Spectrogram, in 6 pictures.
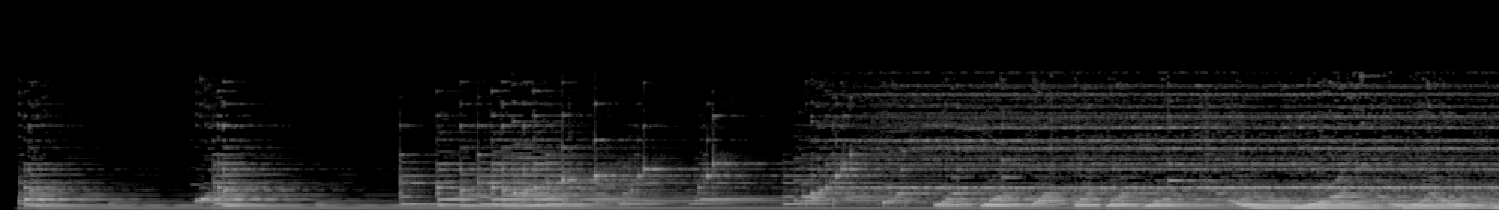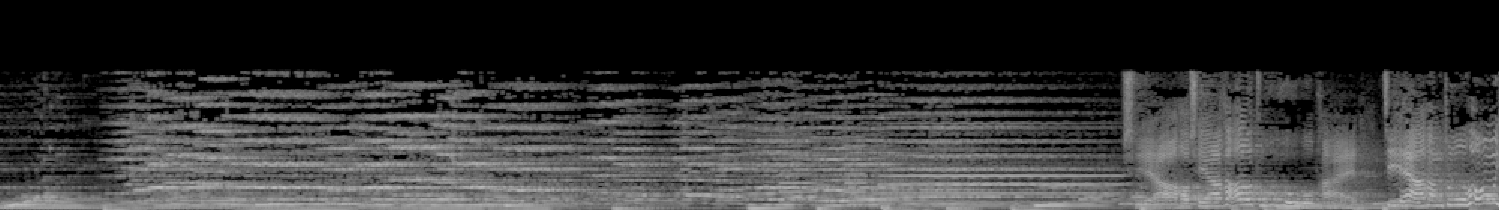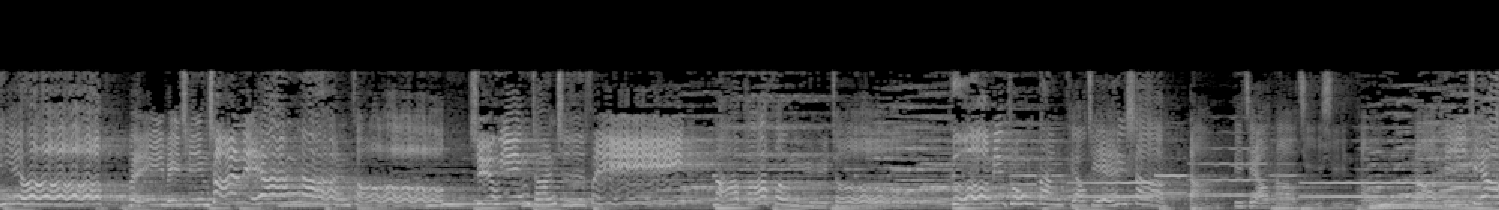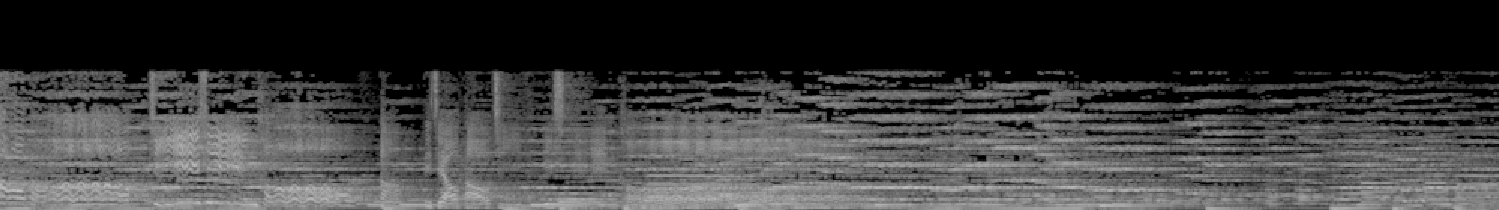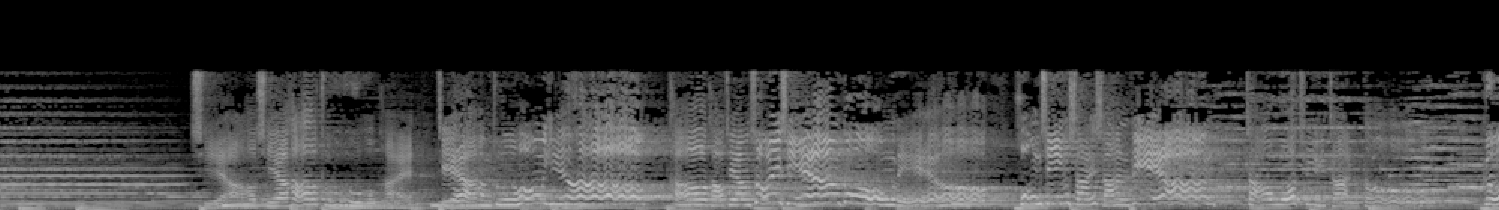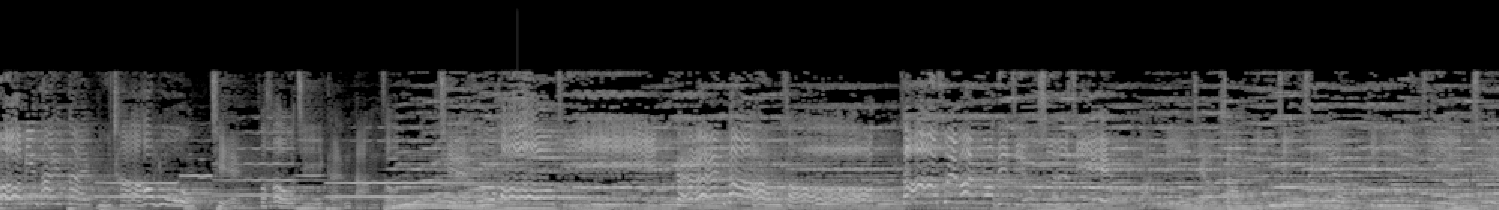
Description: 影视 戏曲歌曲专辑
基本选取的是历史录音
演唱热情奔放，富有乐感，吐字清晰，声音流畅，高音稳定、透明，辉煌而华丽。
电影原版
